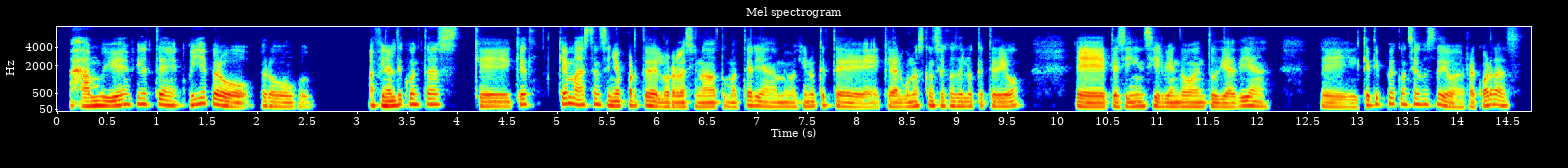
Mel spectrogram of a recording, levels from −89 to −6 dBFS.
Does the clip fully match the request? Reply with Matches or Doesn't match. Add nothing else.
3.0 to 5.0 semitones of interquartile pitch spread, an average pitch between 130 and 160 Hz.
Doesn't match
